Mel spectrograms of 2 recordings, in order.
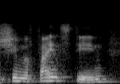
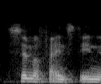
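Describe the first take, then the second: First: The name begins with a 'sh' sound. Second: The name begins with an 's' sound.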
